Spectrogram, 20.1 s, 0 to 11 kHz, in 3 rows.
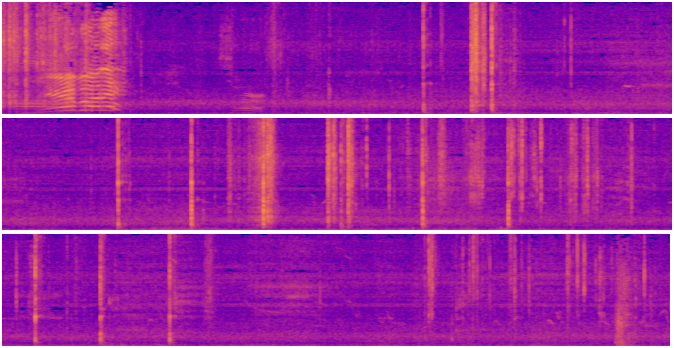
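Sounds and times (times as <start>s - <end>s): low background rumble: 0.0s - 20.0s
sharp knocks: 4.2s - 5.2s.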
